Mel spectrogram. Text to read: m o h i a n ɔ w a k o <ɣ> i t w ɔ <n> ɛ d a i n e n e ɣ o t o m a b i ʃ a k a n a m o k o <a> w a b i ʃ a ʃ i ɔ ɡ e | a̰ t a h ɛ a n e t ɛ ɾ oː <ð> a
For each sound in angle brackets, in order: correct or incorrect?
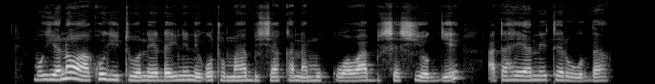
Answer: correct, correct, correct, correct

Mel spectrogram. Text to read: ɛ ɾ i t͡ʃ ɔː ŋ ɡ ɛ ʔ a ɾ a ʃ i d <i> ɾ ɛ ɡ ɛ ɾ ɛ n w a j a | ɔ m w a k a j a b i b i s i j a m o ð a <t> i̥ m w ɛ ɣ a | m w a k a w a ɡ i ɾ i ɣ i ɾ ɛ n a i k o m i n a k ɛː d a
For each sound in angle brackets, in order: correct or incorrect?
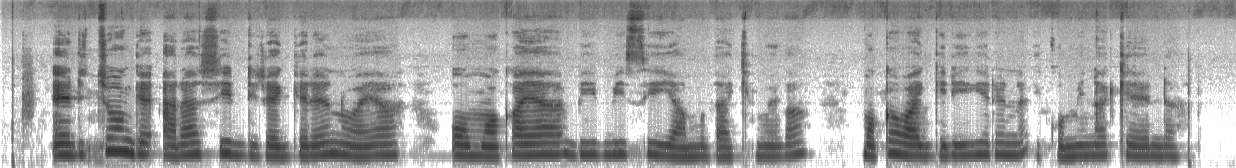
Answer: correct, incorrect: k

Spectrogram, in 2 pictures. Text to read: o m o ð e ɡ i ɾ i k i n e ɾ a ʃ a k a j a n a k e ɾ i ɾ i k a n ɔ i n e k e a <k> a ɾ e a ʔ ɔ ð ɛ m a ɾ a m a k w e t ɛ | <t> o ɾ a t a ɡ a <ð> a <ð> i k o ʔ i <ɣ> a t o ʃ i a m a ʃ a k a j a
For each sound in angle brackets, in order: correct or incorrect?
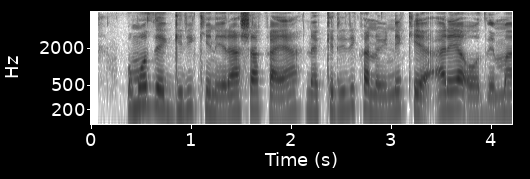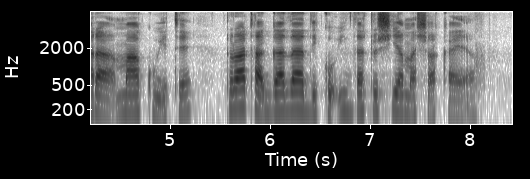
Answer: incorrect: ʔ, correct, correct, correct, incorrect: ð

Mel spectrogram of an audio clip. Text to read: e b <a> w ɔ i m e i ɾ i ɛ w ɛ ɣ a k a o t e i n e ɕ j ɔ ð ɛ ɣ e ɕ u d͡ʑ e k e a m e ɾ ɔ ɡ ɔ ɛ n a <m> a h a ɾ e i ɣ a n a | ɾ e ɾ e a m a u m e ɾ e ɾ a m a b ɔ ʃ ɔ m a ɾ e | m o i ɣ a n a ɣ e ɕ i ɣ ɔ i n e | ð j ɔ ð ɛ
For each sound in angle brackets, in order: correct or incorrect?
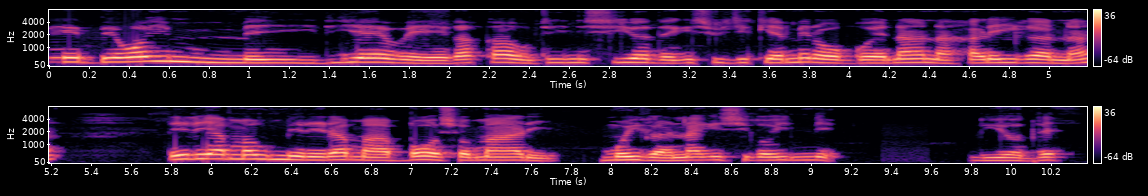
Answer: incorrect: e, incorrect: n

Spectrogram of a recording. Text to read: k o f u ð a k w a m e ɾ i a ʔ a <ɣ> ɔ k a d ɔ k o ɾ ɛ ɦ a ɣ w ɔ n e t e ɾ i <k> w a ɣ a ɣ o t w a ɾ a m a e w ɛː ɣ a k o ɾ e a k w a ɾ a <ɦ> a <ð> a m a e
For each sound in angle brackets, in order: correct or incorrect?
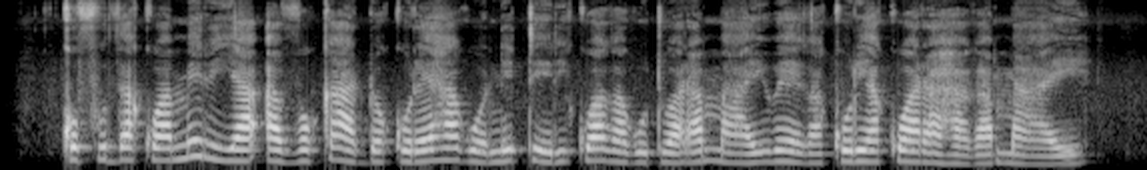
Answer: incorrect: v, correct, correct, incorrect: ɣ

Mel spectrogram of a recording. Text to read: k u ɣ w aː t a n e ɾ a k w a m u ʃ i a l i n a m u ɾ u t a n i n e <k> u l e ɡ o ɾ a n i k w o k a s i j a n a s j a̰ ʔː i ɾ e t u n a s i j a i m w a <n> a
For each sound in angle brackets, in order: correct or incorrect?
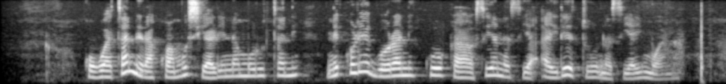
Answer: correct, correct

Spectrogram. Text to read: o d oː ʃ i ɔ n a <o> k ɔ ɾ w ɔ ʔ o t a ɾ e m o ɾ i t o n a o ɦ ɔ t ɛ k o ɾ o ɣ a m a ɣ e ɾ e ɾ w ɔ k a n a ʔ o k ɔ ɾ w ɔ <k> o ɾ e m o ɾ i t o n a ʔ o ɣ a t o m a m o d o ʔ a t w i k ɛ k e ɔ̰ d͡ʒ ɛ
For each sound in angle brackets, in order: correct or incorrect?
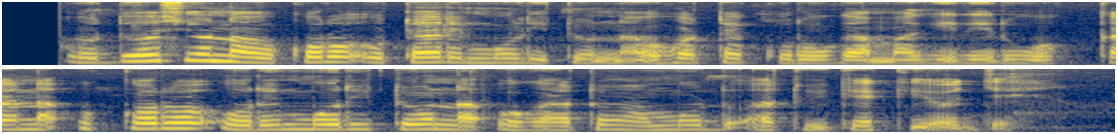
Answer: correct, incorrect: ʔ

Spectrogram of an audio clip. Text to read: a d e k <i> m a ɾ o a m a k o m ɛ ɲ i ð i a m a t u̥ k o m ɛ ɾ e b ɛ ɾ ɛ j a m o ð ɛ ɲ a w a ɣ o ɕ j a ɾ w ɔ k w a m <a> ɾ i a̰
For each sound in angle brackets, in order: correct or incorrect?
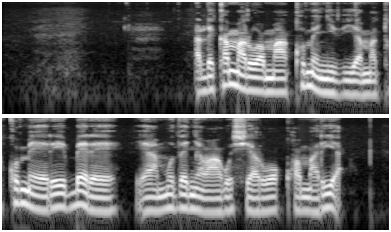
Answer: incorrect: a, correct

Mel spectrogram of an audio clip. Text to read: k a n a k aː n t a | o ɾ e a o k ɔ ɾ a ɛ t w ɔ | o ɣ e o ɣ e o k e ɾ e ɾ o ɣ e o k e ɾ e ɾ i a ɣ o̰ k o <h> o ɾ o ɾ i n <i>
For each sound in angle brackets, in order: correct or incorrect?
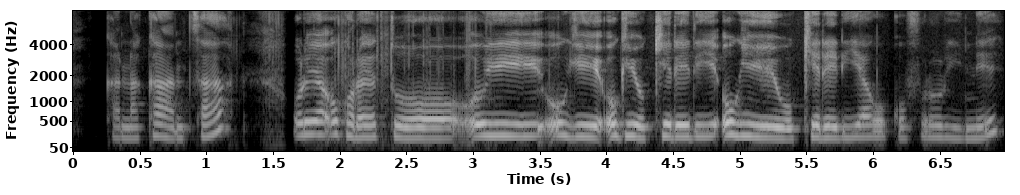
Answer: incorrect: f, incorrect: e

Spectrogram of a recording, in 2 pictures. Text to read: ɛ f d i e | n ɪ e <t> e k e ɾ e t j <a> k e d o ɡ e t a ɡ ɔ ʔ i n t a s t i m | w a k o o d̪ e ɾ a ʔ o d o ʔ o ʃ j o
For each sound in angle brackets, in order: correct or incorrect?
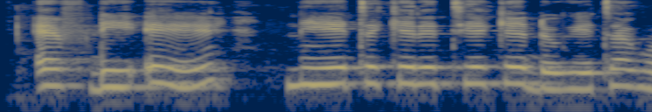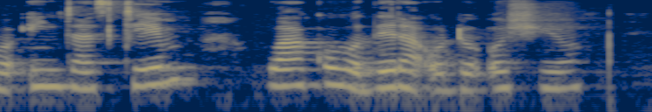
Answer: correct, incorrect: e

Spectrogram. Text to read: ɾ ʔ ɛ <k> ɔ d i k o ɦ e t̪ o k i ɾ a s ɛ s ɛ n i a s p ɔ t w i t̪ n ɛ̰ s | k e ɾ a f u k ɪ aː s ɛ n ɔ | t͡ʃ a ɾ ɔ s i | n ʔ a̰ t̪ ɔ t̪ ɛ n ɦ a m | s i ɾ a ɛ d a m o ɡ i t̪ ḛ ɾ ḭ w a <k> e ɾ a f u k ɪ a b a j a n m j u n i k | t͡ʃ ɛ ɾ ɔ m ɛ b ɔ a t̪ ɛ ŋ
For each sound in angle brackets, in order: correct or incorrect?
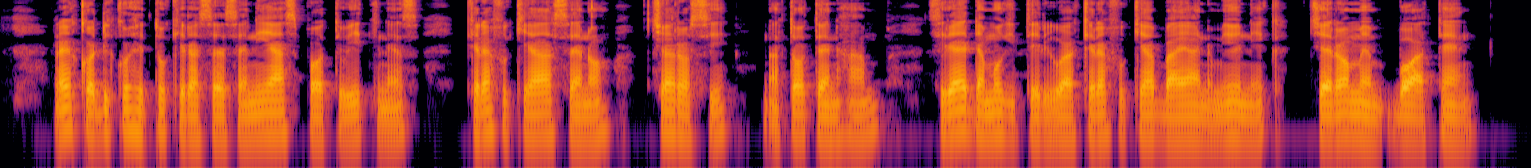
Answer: correct, correct

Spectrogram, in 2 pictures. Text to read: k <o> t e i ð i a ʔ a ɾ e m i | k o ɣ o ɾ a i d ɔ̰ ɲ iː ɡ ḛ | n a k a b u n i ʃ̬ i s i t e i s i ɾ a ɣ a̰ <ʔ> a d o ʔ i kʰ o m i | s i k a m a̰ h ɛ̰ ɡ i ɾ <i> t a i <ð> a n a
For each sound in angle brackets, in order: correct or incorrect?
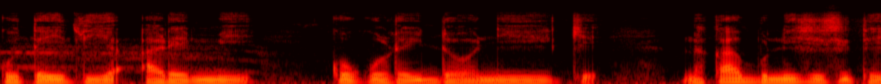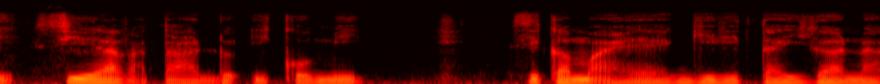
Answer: correct, incorrect: t, correct, incorrect: ɣ

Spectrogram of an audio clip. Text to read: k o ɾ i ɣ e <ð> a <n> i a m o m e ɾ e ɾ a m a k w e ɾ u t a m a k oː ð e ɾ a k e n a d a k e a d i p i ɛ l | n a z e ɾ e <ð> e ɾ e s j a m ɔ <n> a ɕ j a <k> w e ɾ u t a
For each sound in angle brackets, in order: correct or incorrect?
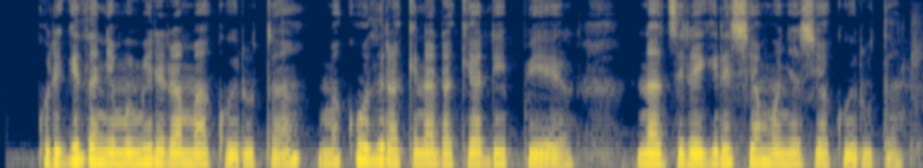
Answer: correct, correct, incorrect: ɣ, incorrect: ɲ, correct

